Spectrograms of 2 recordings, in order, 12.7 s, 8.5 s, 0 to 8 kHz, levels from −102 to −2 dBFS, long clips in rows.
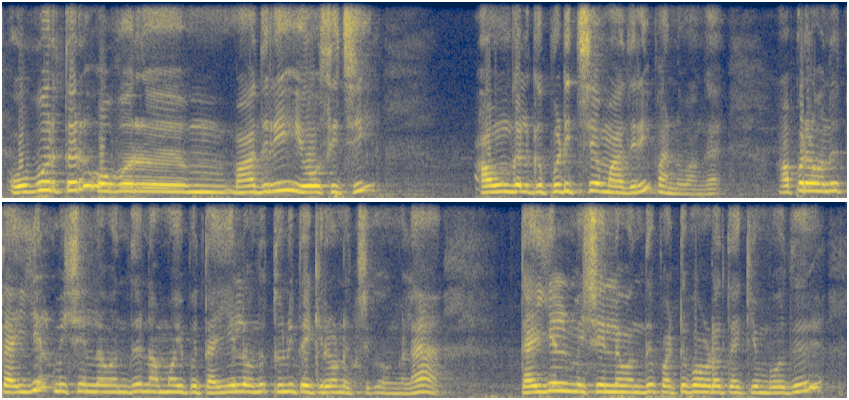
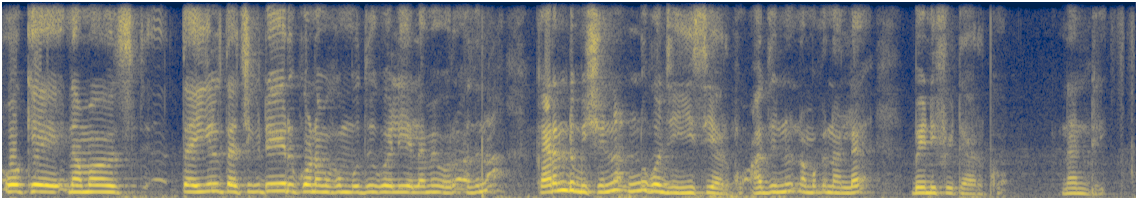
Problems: constant background noise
